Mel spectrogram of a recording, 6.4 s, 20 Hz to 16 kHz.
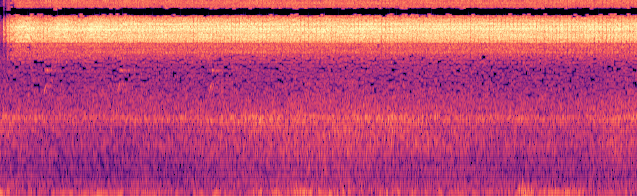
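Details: Last floury baker cicada of Australia's 2022/2023 summer calling beside a busy street, trying to sync with another cicada: an unbroken, piercing high buzz runs throughout over a constant low rumble of traffic.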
